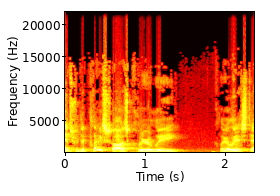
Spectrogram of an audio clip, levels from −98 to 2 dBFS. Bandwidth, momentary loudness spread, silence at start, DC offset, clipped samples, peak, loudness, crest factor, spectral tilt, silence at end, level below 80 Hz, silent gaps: over 20 kHz; 9 LU; 0 s; under 0.1%; 2%; 0 dBFS; -9 LUFS; 10 dB; -3 dB/octave; 0 s; -46 dBFS; none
